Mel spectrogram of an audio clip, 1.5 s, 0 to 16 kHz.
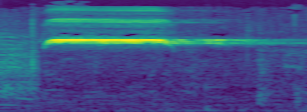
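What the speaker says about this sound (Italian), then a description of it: "Quasi tutto pronto per il fischio d'inizio del direttore di gara" A referee's whistle sounds once for the kickoff of an under-15 youth football match between Gifra Milazzo and Folgore Milazzo, a single shrill sustained blast of about half a second, clear over quiet crowd ambience.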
